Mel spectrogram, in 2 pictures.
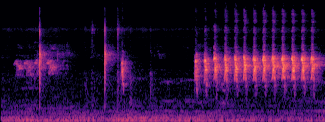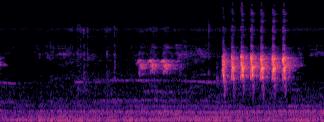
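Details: Sooty-headed bulbul song played as a lure recording: a few short sharp notes, then two bursts of rapid, rattling, bubbly notes around two seconds long, separated by quieter faint call notes over a low background hum.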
